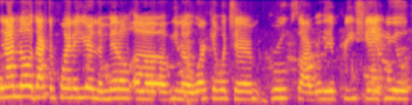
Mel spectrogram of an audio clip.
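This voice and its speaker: Against noticeable background noise, a woman with a high pitch and an American accent talks in an animated tone at a fairly quick pace with hardly any pauses. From Washington DC area. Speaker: ministry researcher and livestream host. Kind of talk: live-stream talk to an audience.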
